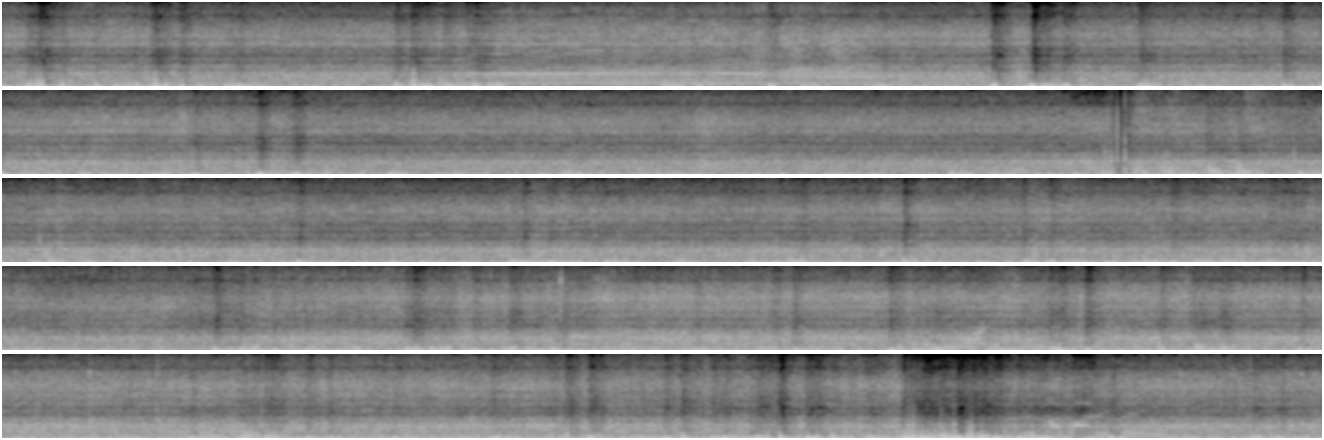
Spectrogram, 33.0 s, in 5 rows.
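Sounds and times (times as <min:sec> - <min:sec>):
passenger train rumbling: 0:00.0 - 0:33.0
train horn: 0:02.2 - 0:04.6
rush of air: 0:04.6 - 0:31.5.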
